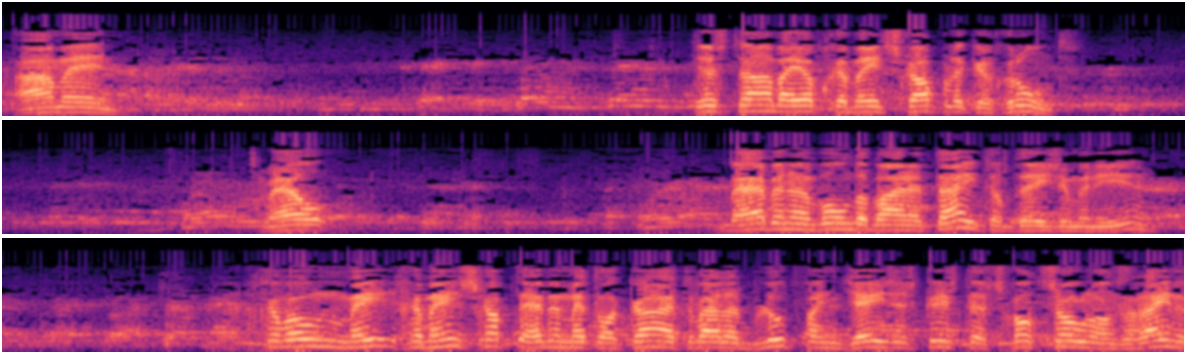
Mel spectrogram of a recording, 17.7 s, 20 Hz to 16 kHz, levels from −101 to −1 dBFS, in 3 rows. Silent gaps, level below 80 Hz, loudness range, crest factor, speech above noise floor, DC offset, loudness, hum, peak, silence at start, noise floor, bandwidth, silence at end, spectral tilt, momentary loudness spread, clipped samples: none; -50 dBFS; 8 LU; 18 dB; 26 dB; under 0.1%; -17 LUFS; none; 0 dBFS; 0 s; -43 dBFS; 11 kHz; 0 s; -4.5 dB/octave; 21 LU; under 0.1%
